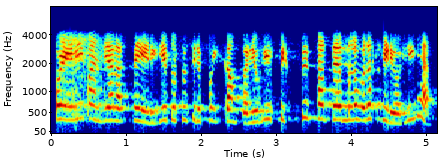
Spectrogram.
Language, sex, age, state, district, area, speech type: Dogri, female, 18-30, Jammu and Kashmir, Samba, rural, conversation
